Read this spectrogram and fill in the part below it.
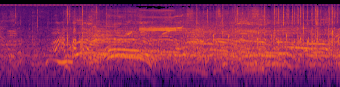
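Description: A crowd in the stands cheers and yells.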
